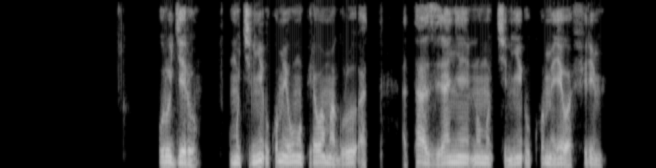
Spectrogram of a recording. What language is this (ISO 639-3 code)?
kin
